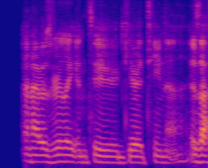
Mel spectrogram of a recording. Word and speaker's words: Giratina: I went back and played Platinum later on, and I was really into Giratina. Is that how that's pronounced?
